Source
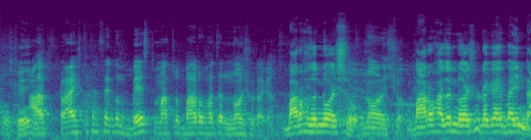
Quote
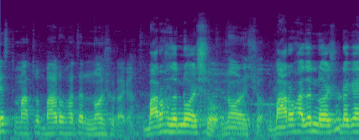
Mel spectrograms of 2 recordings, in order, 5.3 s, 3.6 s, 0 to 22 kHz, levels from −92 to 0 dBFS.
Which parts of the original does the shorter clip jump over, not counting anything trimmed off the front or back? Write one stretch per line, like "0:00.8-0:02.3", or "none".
none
